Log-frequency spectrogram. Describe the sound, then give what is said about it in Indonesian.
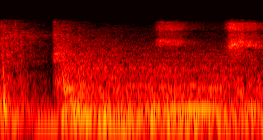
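A notebook thrown against the corner of a room lands with one dull thud, then a continuous noisy hiss fills the rest. “Refleks, aku melempar buku catatan itu ke pojok ruangan.”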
